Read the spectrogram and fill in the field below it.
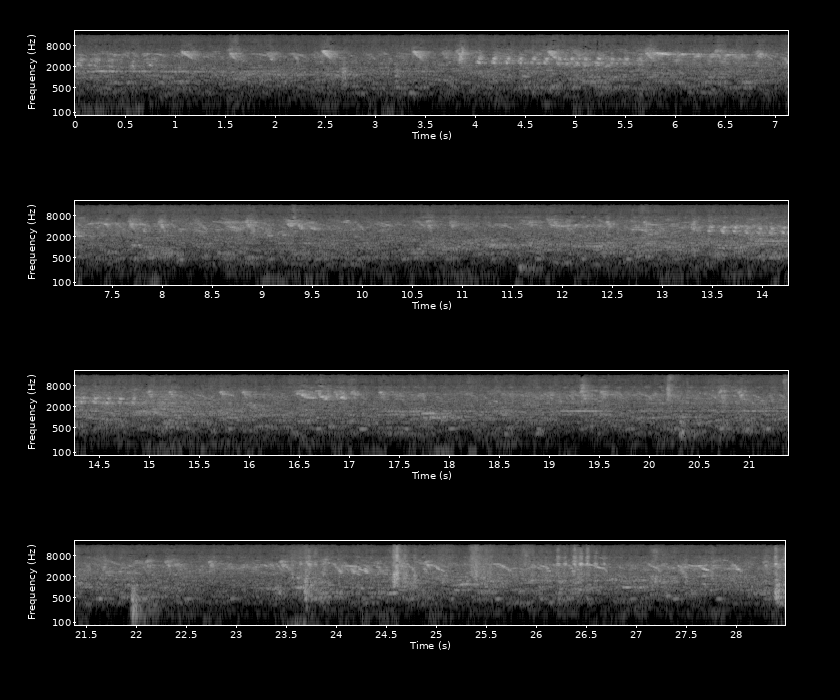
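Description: A baby monkey squeaks and cries in high, shrill bursts.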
